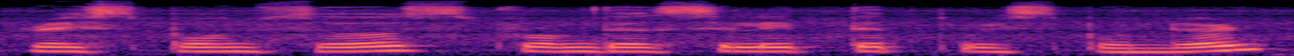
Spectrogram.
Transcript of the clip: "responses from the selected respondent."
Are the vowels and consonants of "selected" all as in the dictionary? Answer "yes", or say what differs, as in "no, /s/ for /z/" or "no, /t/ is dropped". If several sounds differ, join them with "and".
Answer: no, /k/ is dropped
